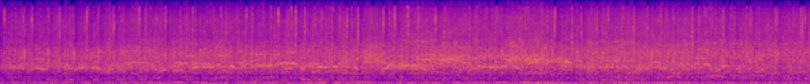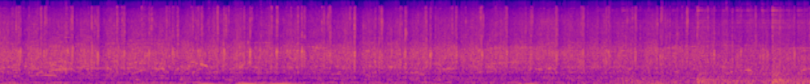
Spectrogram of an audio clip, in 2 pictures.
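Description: Dense roar of a rugby stadium crowd at a Canada v Japan pool match in Bordeaux, loud and sustained throughout with applause and cheering swelling and holding without a break.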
